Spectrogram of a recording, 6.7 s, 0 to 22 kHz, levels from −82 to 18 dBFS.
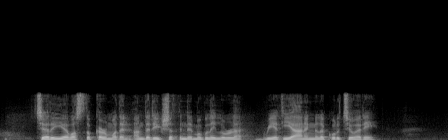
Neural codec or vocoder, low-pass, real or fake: codec, 16 kHz, 0.5 kbps, X-Codec, HuBERT features, trained on LibriSpeech; 7.2 kHz; fake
